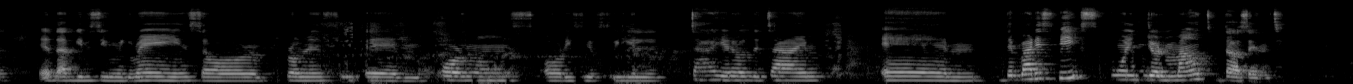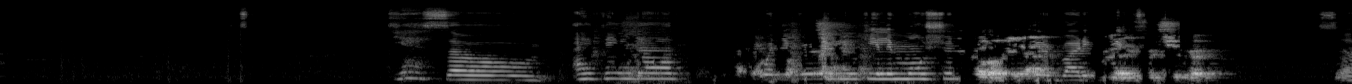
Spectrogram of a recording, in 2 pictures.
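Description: An echo canceller likely left part of the loudspeaker signal in the microphone, so the other side's voice leaking through appears faintly from 2.72 to 10.01 s, well below the talker. Within that span, from 3.42 to 6.2 s, speech suppressed in double talk likely comes from the canceller turning down both voices at once, producing brief, shallow dips in the talker's level. The leak likely returns from 12.77 to 16.9 s, barely audible this time. From 19.45 to 25.91 s the leak is likely strongest, roughly as loud as the talker or louder. Between 19.69 and 25.34 s the suppression likely cuts deep, taking out around two seconds of the talker's speech in pieces.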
